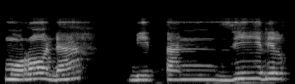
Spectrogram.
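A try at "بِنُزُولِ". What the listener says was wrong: binuzul bukan tanzil, binuzul.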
